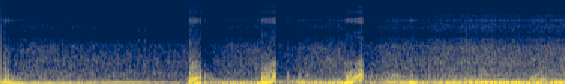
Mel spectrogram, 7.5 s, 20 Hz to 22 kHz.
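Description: BMW E39 530d's straight-six turbodiesel catching just after cranking and settling into idle, then given three short throttle blips about a second apart before dropping back to idle.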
